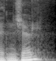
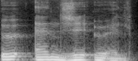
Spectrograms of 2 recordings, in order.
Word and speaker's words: Engel: E-N-G-E-L. Ok. Je sais pas comment ça se prononce. Engel, je crois. Ils disent. Engel, ouais. Parce que quand on trouvera.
